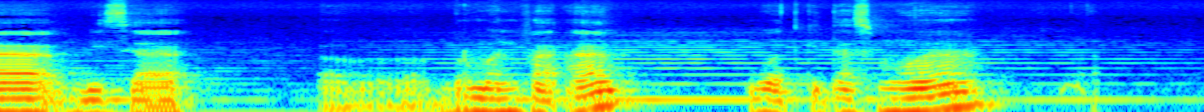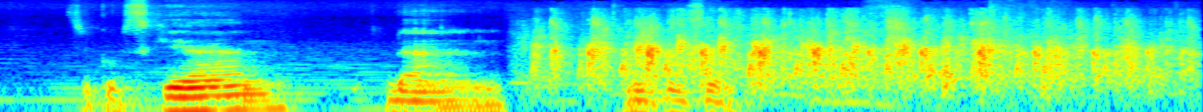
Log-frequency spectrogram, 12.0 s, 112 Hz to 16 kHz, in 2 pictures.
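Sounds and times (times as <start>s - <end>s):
applause: 8.6s - 12.0s.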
